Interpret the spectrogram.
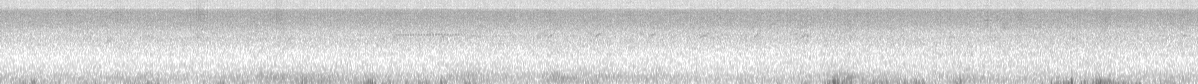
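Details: Only low, gusty wind rumble with occasional thumping bursts is heard, and no animal voice.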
